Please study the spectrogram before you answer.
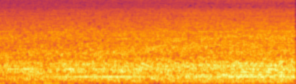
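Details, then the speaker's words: Fiero replacement electric radiator fan wired to the ignition: a steady, even rush of air with a faint hum, no rattle or scrape, not too loud; healthy. "can feel it from here and it's not too loud it sounds like any modern car"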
